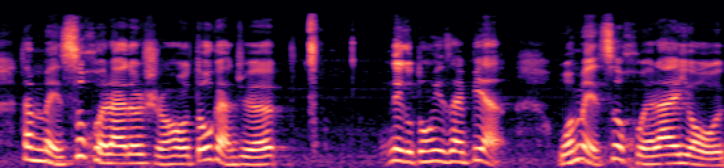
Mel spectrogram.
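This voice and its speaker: Her loudness very even, a woman with a medium pitch and lively intonation speaks at a moderate pace, leaving long, frequent pauses. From Northeast China. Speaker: podcast guest. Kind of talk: live podcast chat. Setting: stage with audience.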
